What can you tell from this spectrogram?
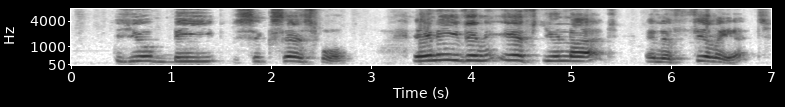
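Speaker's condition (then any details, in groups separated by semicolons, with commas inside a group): Cerebral palsy; wheelchair user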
